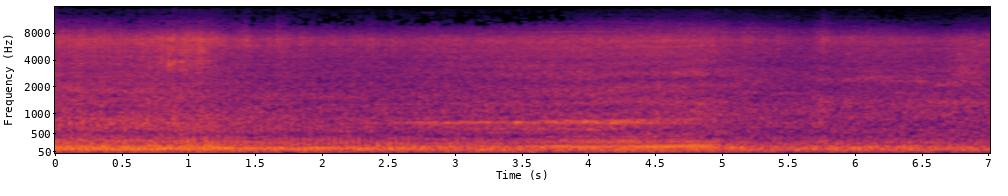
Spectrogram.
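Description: A motor vehicle's engine running steadily with a low hum that drops away about five seconds in.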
